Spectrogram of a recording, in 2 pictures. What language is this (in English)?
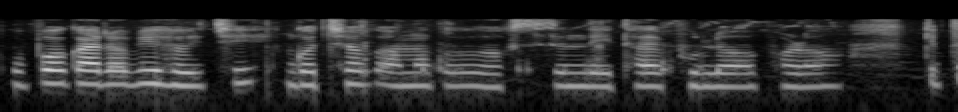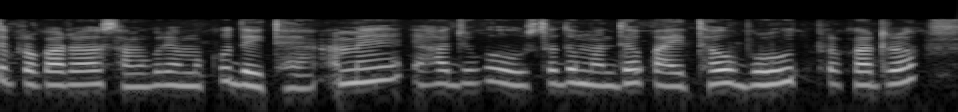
Odia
